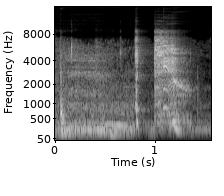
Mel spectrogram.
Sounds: Sneeze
